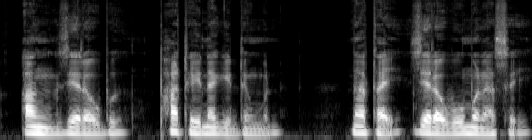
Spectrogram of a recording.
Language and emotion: Bodo, sad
